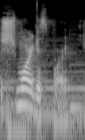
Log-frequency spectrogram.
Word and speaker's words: smorgasbord: There's no SH, but that's how you pronounce it, smorgasbord.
